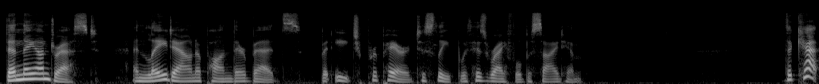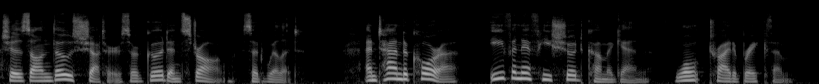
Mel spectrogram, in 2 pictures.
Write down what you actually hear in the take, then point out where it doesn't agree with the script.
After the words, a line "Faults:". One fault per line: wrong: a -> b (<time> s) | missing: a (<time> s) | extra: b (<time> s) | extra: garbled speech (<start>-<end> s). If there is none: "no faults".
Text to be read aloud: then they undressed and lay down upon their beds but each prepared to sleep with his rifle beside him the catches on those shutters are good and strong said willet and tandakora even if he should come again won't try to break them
then they undressed and lay down upon their beds but each prepared to sleep with his rifle beside him the catches on those shutters are good and strong said willet and tandakora even if he should come again won't try to break them
Faults:
no faults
